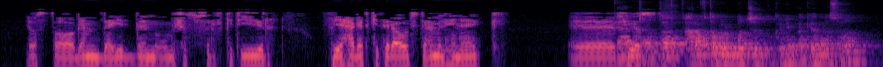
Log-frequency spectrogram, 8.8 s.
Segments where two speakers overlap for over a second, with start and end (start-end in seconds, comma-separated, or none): none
